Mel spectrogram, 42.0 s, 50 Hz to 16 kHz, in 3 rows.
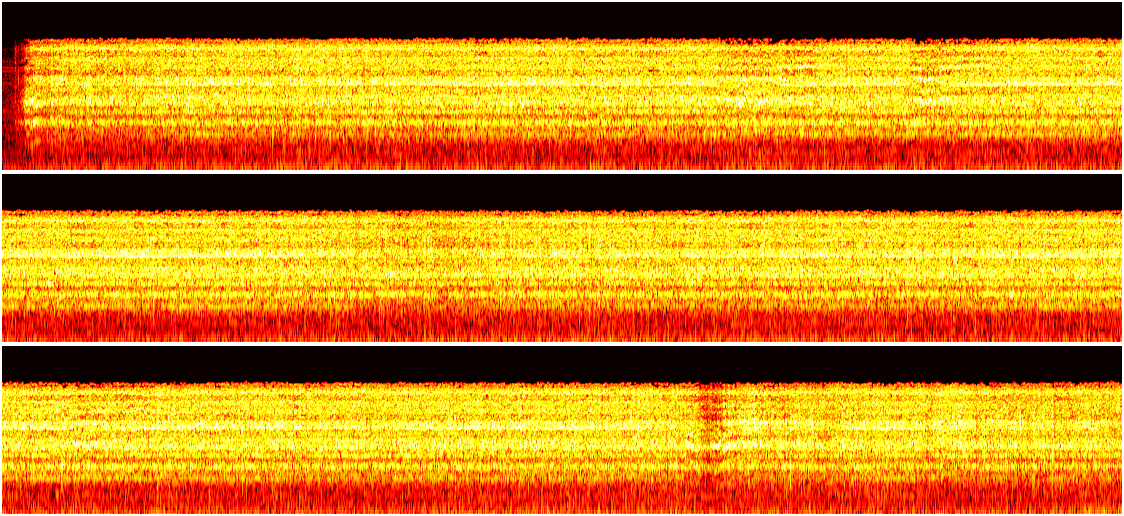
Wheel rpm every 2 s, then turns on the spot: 130, 200, 200, 200, 200, 200, 200, 200, 200, 200, 200, 200, 200, 200, 200, 200, 200, 200, 170, 200, 200.
none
